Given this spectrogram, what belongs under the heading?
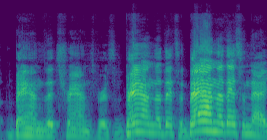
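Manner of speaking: mocking quote. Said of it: "And by saying".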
